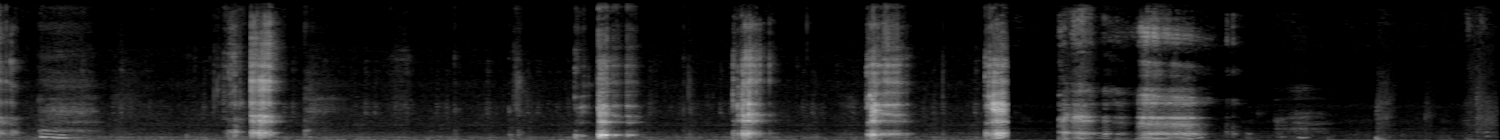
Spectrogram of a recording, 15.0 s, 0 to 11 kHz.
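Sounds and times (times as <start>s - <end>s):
person burping: 0.0s - 0.6s, 2.3s - 2.9s, 5.8s - 6.4s, 7.4s - 7.8s, 8.7s - 9.2s, 9.9s - 12.5s.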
